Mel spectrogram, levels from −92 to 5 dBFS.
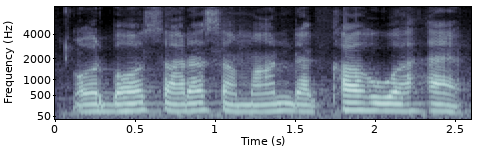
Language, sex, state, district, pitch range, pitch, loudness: Hindi, female, Bihar, West Champaran, 140-150 Hz, 145 Hz, -16 LUFS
